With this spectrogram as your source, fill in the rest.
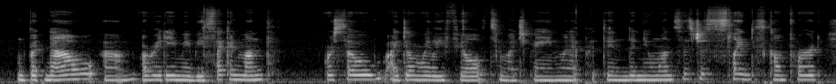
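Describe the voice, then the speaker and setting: Over noticeable background noise, a woman speaks fairly slowly in a monotone, flat intonation. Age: 30s. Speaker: vlogger. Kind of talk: casual chat. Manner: hesitant, many fillers.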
